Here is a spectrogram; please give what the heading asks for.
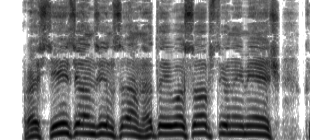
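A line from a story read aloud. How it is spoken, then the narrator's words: Shouting over others. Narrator (Russian): крикнул один из них, перекрывая голоса остальных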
